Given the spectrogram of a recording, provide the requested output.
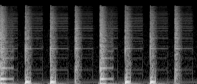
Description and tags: "8 beat" drum pattern from Yamaha PSS-170 keyboard
80s, 8beat, portasound, pss170, retro, yamaha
